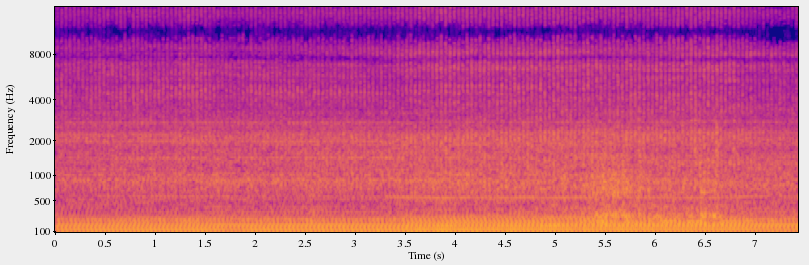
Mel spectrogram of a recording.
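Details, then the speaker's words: 2024 RODA RD380L mini skid steer loader, brand new, unused, 13.5 hp gasoline engine, high track. Steady, even low drone with no knocks, misses or surging over several seconds; runs very smooth and healthy. "A little high track. Very smooth."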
